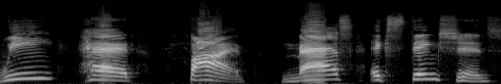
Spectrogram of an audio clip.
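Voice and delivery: yelling loudly. Repeating a line from a trailer over and over: screaming. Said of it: "apologies for screaming".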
